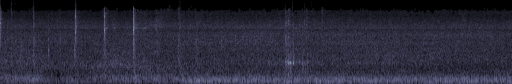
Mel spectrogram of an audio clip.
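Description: A vehicle engine idling steadily, a low hum that gets somewhat louder a few seconds in. Over it come a handful of sharp clicks and knocks in the first few seconds as a floor jack under a van is worked.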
